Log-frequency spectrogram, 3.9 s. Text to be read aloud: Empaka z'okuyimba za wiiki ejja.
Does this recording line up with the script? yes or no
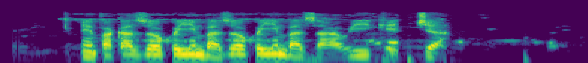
no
